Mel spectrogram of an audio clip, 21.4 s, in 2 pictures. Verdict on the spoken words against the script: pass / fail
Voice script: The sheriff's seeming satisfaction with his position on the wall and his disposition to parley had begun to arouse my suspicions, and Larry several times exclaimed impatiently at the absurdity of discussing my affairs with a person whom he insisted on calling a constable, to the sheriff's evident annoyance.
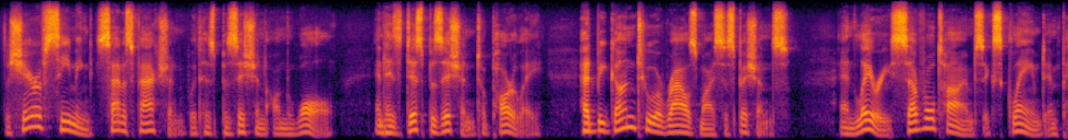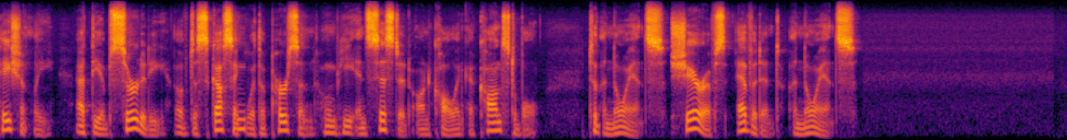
fail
